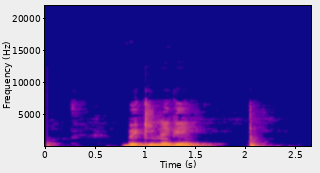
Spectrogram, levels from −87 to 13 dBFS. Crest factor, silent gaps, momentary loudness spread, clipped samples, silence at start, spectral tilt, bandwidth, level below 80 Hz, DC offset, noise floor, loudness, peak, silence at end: 16 dB; none; 21 LU; under 0.1%; 0 s; -7.5 dB/octave; 7.4 kHz; -46 dBFS; under 0.1%; -58 dBFS; -16 LUFS; -2 dBFS; 0.5 s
